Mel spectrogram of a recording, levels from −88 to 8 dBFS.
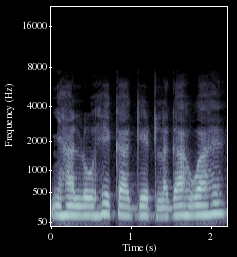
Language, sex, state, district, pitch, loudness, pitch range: Hindi, male, Jharkhand, Ranchi, 135 Hz, -19 LUFS, 130-140 Hz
